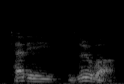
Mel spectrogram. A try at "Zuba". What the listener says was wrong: So I learned it's actually pronounced Juba. I used to say it the same way, as did most people.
